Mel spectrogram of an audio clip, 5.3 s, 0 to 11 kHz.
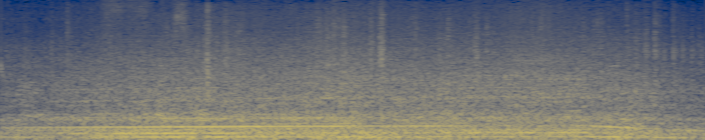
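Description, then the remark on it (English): A bus engine drones steadily as the vehicle drives along on an 8-hour journey, a constant low rumble with a faint hum riding on top, fairly loud throughout with no voices. “The bus journey is a long one, 8 hours.”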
